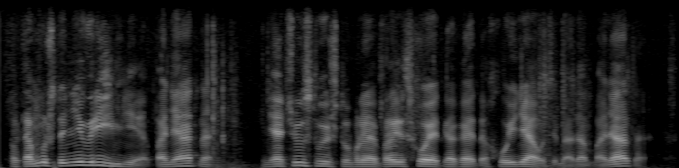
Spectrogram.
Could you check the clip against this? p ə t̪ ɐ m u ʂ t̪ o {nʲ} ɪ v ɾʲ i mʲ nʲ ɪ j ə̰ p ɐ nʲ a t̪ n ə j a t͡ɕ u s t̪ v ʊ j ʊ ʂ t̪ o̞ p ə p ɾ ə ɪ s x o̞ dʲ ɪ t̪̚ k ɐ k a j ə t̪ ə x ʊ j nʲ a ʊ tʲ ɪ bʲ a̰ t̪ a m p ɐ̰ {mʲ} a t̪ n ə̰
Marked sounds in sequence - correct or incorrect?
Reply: correct, incorrect: nʲ

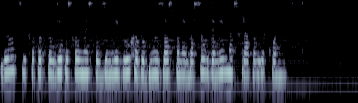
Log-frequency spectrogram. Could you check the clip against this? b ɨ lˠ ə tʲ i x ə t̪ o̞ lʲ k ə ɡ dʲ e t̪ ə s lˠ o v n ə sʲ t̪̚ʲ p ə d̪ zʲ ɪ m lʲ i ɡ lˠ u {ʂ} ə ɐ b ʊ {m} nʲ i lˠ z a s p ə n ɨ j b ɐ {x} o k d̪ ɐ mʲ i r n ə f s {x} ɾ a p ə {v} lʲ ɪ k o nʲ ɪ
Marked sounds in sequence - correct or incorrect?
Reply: incorrect: x, incorrect: b, incorrect: s, correct, correct

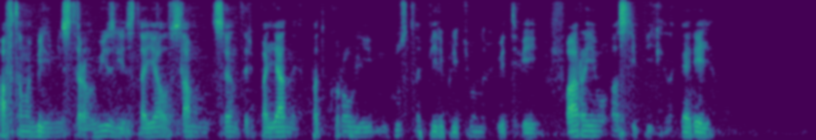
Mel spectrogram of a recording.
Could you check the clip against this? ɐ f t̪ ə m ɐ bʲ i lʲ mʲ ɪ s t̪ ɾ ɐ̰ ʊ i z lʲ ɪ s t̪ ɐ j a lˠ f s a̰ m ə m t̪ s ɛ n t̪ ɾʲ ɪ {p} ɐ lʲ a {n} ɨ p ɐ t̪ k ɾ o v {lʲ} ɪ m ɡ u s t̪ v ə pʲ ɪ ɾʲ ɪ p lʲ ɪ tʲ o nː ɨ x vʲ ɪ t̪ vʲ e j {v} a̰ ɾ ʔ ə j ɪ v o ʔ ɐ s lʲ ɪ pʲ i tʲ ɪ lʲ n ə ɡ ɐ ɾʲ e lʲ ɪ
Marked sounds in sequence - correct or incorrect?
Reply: correct, correct, correct, incorrect: f

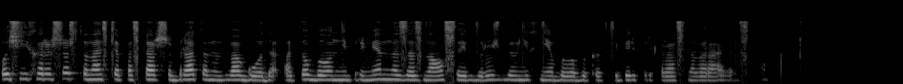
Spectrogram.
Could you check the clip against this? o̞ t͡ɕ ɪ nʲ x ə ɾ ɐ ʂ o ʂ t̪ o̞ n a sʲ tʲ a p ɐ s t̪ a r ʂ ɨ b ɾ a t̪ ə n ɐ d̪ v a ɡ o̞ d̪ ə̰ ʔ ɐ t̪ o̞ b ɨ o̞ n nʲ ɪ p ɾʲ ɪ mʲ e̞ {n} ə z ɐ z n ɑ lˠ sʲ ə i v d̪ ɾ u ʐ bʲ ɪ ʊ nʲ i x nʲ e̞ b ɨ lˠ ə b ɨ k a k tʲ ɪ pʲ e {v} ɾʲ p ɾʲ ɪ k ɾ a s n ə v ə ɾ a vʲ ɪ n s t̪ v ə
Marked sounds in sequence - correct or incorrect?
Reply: incorrect: nː, incorrect: none

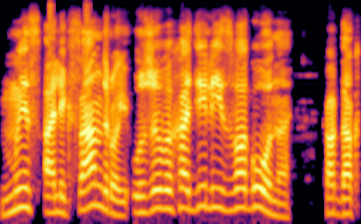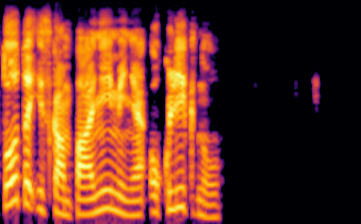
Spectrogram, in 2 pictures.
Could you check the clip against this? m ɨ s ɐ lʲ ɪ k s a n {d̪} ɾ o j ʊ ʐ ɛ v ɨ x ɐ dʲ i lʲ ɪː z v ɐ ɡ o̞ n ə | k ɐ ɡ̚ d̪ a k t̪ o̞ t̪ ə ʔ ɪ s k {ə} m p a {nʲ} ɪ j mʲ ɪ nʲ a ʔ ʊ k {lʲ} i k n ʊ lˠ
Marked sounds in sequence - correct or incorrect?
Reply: correct, incorrect: ɐ, correct, correct

